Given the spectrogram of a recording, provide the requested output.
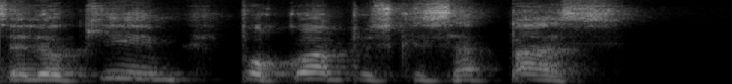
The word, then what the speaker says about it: Elokim: Teva mais malgré ça c'est quand même prononcé on le prononce Elokim pourquoi parce que ça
